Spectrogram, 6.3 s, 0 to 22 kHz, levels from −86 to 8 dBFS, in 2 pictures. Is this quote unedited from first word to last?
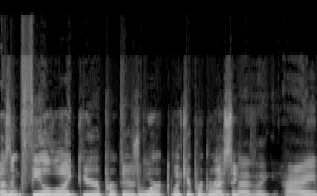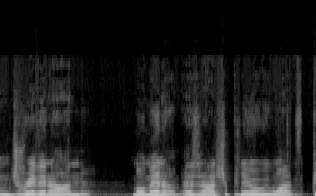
no; 2 cuts; at 1.2 s, 2.4 s

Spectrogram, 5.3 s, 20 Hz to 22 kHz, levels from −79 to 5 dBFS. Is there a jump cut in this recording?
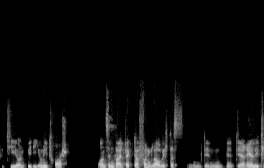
no; 0 cuts

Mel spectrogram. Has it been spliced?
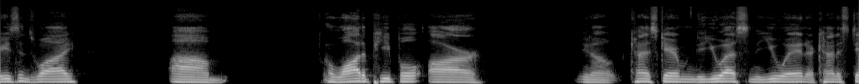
no; 0 cuts

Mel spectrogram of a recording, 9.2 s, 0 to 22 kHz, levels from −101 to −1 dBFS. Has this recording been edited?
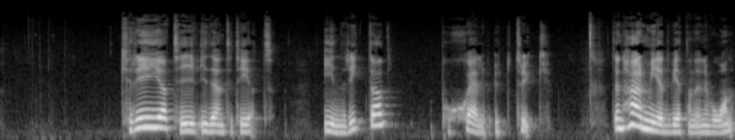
no; 0 cuts

